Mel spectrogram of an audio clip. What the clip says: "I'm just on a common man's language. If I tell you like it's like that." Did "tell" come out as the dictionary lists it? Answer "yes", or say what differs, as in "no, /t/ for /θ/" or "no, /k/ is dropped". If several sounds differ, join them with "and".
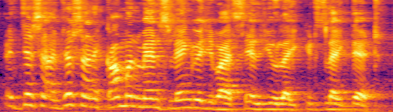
no, /s/ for /t/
